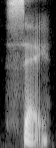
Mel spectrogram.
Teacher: As you speak it, there's a distinct physical movement, a glide, in your mouth from the first vowel sound right over to the second. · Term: diphthong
